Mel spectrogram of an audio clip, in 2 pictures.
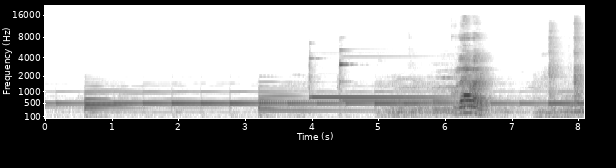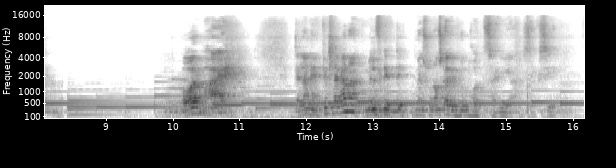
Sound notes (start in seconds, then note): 3.9 door bell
